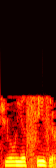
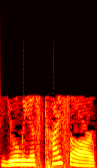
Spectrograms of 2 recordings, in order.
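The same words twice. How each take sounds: First: The name is said the familiar English way. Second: The name is said in a less familiar way. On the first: The speaker calls it wrong. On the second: The speaker calls it right.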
